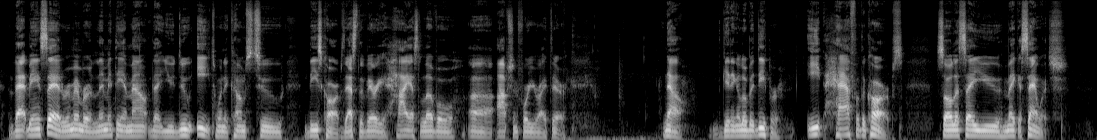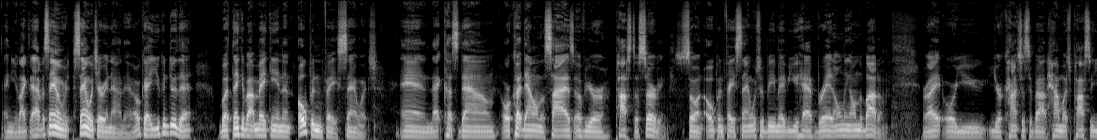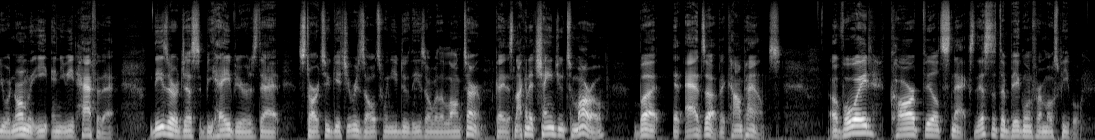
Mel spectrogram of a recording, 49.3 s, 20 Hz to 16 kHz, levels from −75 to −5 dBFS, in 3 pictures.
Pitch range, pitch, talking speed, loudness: 90-105 Hz, 95 Hz, 195 wpm, -24 LUFS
